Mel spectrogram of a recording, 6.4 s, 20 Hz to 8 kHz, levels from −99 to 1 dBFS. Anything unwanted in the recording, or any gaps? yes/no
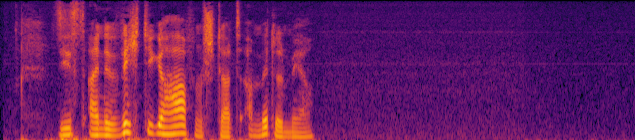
no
